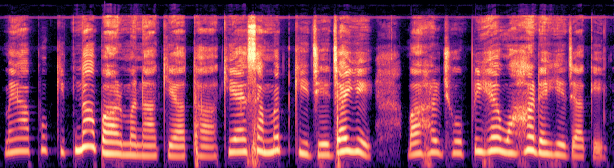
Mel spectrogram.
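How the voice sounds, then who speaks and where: A woman's voice: sits high, a little slow, dark tone, no room sound, dull audio, voice pushed up. A woman voicing a grown son who sternly sends his mother away. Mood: exasperated. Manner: stern, exasperated.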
